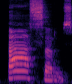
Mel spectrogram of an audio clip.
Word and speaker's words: pássaros: E na letra C, pássaros, você vê que o pá se destaca mais do que as outras sílabas.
